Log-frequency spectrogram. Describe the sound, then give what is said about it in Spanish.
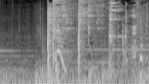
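Glass shatters as a fire cabinet's glass case, which holds an axe, is smashed with a metal fire hose nozzle aboard a sinking ship: a loud crash, then shards tinkling and scattering over a steady low rumble. “Agarra la boca metálica de la manguera y golpea el cristal que guarda el hacha.”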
